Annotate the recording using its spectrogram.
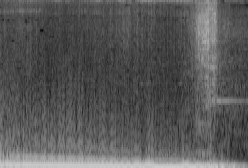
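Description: Deep cinematic bass boom of a logo-intro sting: a loud, low rumble that slowly sinks in pitch as it sustains.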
